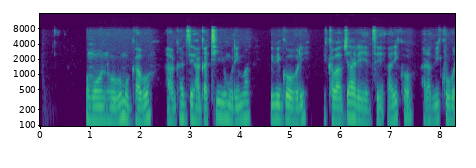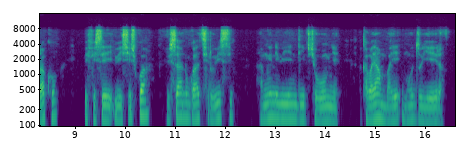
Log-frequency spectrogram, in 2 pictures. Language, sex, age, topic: Rundi, male, 18-24, agriculture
